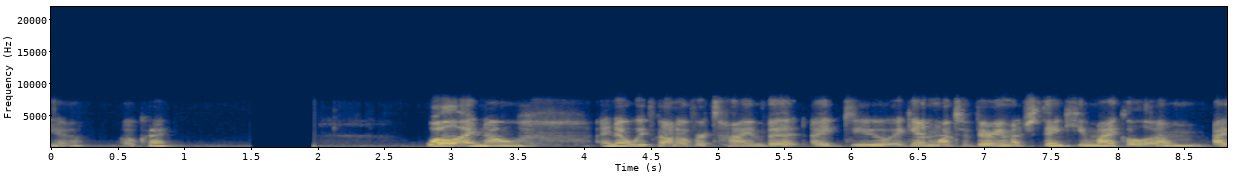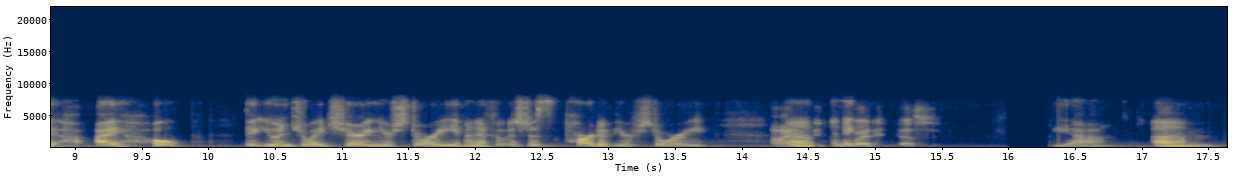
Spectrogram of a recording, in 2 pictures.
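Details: Adult speaker; no disorder.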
